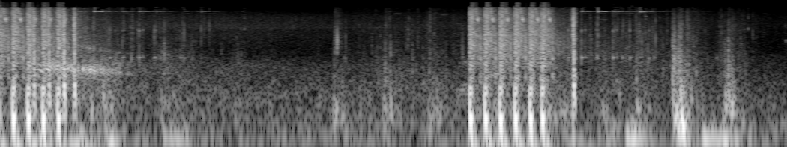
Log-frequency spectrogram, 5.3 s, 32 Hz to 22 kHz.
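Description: Rapid bursts of AS50 sniper rifle fire in a video game crack out in quick volleys, a fast string at the start and another longer run later, with a few scattered single shots between.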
